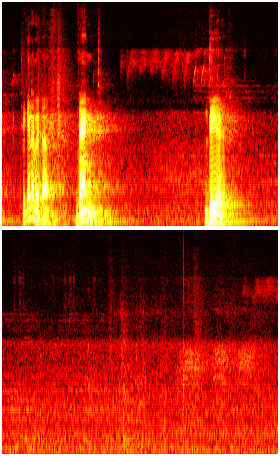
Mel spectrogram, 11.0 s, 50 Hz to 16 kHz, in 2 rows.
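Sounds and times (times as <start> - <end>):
distant bird call: 2.2 - 6.0, 6.6 - 11.0.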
